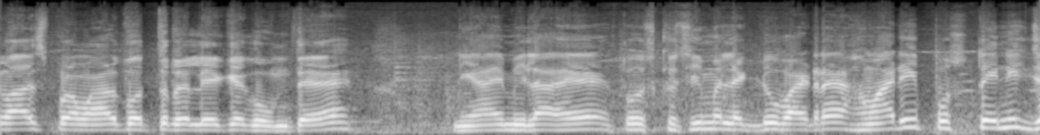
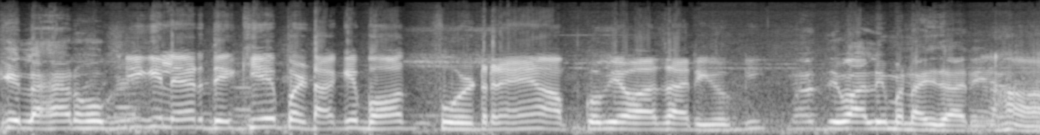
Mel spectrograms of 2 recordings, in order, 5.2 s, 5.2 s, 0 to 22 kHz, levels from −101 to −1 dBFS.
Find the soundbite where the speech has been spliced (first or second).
first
